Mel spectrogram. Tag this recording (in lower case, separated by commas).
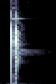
tap, glass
